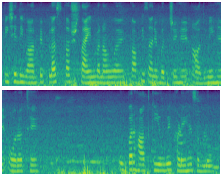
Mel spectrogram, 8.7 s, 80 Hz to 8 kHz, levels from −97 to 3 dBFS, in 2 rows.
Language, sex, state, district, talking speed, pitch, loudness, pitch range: Hindi, female, Chhattisgarh, Raipur, 170 wpm, 200 Hz, -17 LUFS, 190-220 Hz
